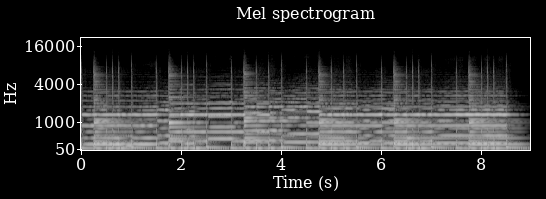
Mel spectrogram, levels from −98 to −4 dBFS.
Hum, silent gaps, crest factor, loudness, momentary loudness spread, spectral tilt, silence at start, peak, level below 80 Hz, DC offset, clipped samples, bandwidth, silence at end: none; none; 14 dB; -32 LUFS; 5 LU; -6.5 dB/octave; 0 s; -18 dBFS; -46 dBFS; under 0.1%; under 0.1%; 10.5 kHz; 0 s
